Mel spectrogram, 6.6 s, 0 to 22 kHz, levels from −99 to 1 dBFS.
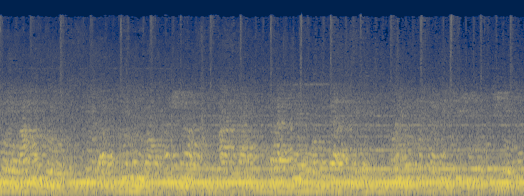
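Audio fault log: No faults detected; nothing in the signal path calls for attention.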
